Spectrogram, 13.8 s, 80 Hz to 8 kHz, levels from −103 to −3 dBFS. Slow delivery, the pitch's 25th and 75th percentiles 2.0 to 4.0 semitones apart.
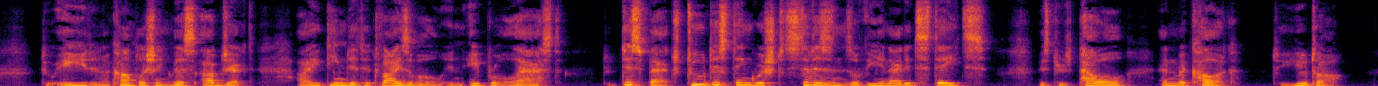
Yes: slow, 120 wpm; average, 3.6 semitones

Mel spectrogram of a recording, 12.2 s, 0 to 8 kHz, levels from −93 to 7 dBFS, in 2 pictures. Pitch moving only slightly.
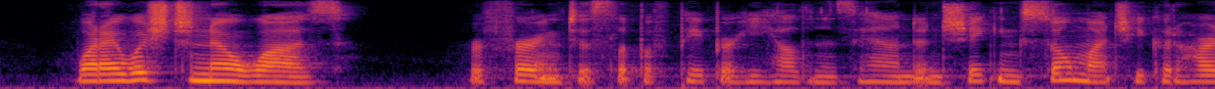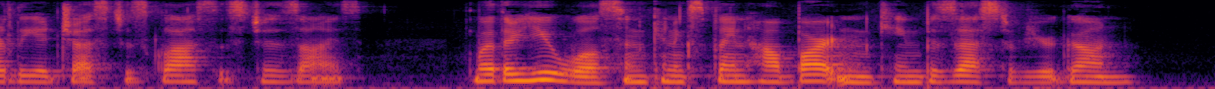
Yes: narrow, 2.1 semitones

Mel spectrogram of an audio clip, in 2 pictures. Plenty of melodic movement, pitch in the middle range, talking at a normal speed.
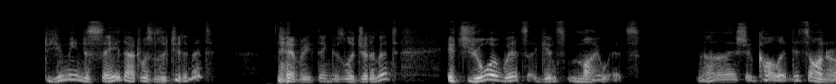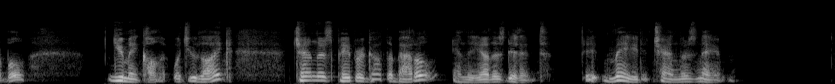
Yes: wide, 7.4 semitones; medium, 145 Hz; average, 150 wpm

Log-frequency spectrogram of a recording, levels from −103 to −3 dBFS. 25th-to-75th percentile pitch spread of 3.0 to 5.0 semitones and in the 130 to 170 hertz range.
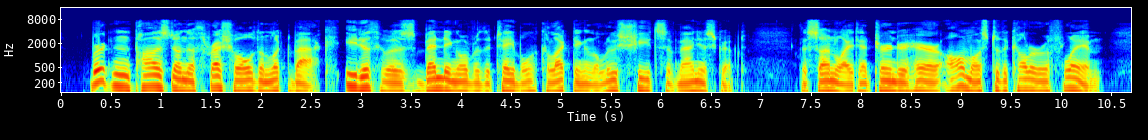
No: average, 3.6 semitones; low, 115 Hz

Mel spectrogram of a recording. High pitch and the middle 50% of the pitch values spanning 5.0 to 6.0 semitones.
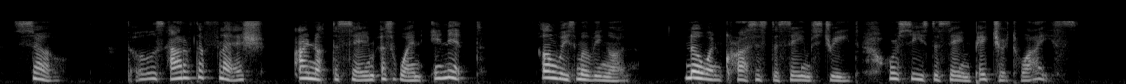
Yes: high, 225 Hz; wide, 5.4 semitones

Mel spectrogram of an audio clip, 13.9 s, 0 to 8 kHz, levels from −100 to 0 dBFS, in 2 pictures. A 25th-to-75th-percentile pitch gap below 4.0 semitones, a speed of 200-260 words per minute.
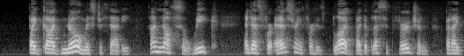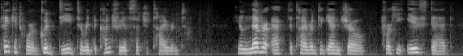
No: average, 4.3 semitones; fast, 205 wpm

